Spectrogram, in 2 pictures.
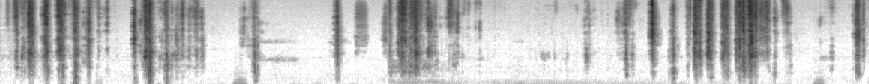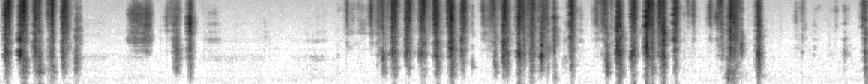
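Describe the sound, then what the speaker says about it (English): Tarot cards being shuffled close by in repeated bursts of rapid riffling and flicking, separated by short pauses of near silence. "So I'm going to go ahead and get these shuffled up."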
